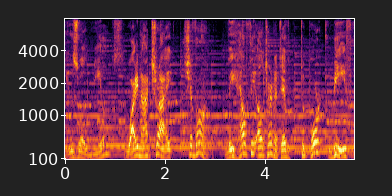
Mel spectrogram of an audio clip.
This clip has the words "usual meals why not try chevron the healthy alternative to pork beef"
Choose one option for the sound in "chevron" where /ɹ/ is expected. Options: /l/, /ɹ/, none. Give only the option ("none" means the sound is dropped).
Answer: none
